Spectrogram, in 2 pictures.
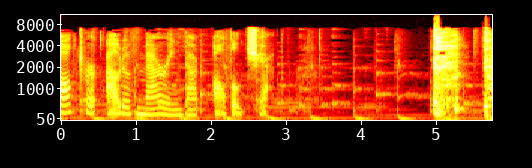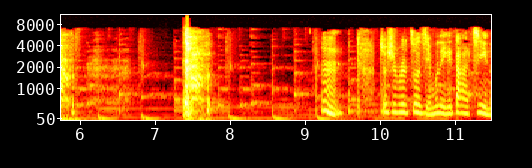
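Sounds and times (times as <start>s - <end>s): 
speech: 0.0s - 2.9s, 10.1s - 11.4s
quieter breathy sounds: 3.0s - 3.6s, 6.0s - 7.0s, 9.2s - 10.0s
person coughing: 5.0s - 6.2s, 7.4s - 7.9s.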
